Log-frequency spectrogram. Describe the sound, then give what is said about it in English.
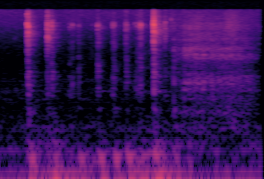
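Rapid typing on a computer keyboard gives many light, quick keystrokes in an uneven rhythm, quiet and alone, with no talking. “I can Google it quick.”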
